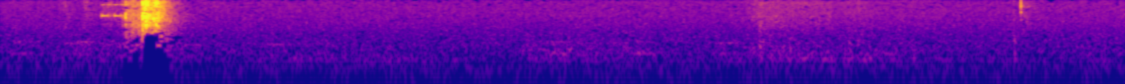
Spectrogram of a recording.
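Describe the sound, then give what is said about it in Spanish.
Camera shutter firing as photos are taken repeatedly of the same spot: one sharp, loud click burst near the start, then fainter clicks later, over a quiet steady hiss. “yo estoy echando todo el rato fotos al mismo sitio”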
